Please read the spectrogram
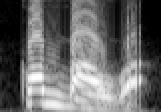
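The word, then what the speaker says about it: こんばんは: clearly, but please remember this n over here is of course n, but the way it is pronounced is, press your lips like this, close your lips, and it is an m sound.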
